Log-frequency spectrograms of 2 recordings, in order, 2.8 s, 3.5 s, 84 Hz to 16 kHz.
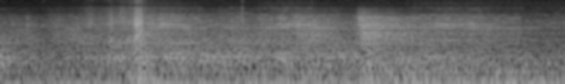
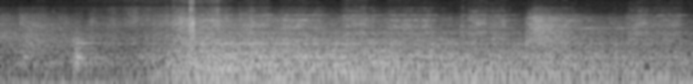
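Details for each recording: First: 2005 Scion tC, 169,000 miles, driver front wheel spun by hand with microphone close: quiet apart from light brake-pad swishes; no hum or growl, wheel bearing normal. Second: 2005 Scion tC, 169,000 miles, front passenger wheel spun by hand: rough grinding hum with light brake pad scraping over it, causing cabin noise when driving; worn front wheel bearing, to be replaced.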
